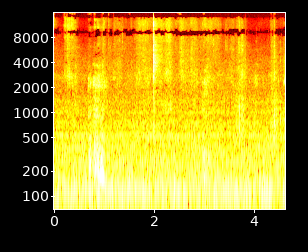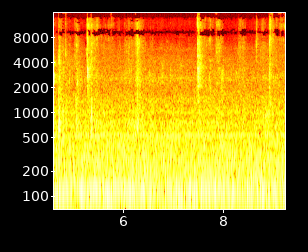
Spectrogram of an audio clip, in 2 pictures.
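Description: Close-miked chewing and lip smacks of a person eating chicken nuggets and fries, with scattered light clicks of fingers picking at fries and paper packaging, over a steady low hum. A brief murmur of the voice comes about a second in.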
